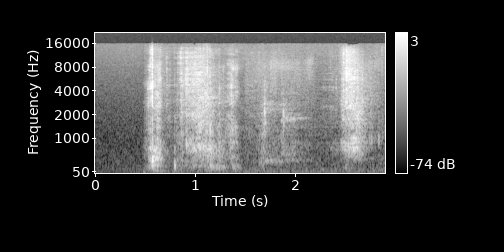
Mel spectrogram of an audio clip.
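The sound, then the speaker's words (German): Faint gritty scraping and crunching as prisoners mix cement in the Esterwegen concentration camp in 1934, a few rough strokes with short pauses between them. “Einige Häftlinge mischen Zement.”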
